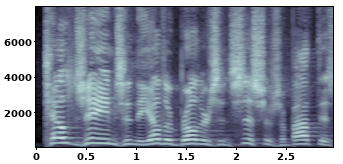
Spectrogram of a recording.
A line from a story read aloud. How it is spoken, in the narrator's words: said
